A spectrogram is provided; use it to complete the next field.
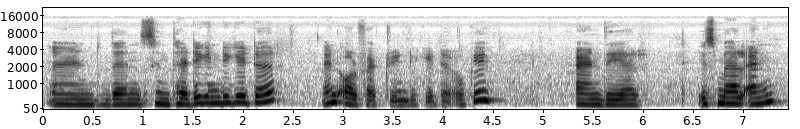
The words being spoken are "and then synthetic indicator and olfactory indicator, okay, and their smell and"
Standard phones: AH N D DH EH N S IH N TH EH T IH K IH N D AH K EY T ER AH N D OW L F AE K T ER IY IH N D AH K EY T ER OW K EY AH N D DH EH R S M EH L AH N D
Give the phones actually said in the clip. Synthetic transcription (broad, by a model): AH N D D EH N S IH N T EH T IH K IH N D AH K EY T ER AH N D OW L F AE K T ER IY IH N D AH K EY T ER OW K EY AH N D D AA R S M EH L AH N D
